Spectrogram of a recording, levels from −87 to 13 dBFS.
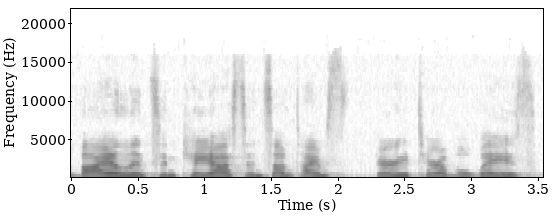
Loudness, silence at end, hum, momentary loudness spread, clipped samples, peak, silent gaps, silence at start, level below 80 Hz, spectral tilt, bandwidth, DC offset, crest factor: -36 LUFS; 0.05 s; none; 9 LU; under 0.1%; -20 dBFS; none; 0 s; -74 dBFS; -3 dB/octave; 17.5 kHz; under 0.1%; 16 dB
